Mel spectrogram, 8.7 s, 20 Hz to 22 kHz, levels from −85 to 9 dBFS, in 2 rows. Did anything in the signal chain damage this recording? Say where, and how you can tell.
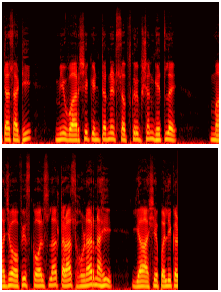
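Yes: a cut-off end at the storage or buffer stage. Speech stops mid-sound at 7.86 s and drops straight to digital silence, because the final buffers were never written.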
